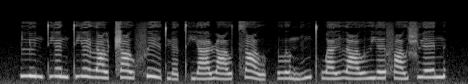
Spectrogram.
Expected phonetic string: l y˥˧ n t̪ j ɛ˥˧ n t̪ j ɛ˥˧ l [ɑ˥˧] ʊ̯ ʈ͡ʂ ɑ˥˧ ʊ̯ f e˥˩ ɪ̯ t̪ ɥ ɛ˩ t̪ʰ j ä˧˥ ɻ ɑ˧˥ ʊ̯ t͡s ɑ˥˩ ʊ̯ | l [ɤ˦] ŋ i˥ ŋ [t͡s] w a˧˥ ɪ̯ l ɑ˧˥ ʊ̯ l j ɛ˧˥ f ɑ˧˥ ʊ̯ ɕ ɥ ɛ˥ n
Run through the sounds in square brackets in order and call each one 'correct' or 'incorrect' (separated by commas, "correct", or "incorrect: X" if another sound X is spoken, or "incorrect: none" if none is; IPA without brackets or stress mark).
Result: correct, incorrect: ɤ̰˨˩, incorrect: t̪ʰ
